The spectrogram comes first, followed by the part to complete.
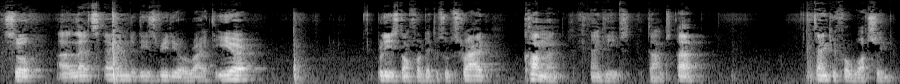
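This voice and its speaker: Hoarse man, sore throat, slow halting speech, echoey room with faint noise. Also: mid-range voice, steady tone. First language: Italian. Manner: halting, many fillers and throat clearing. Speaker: vlogger. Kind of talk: casual unboxing commentary. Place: indoors at a table.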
